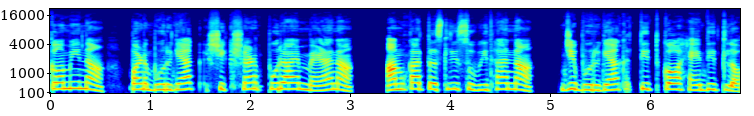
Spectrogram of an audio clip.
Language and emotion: Goan Konkani, neutral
